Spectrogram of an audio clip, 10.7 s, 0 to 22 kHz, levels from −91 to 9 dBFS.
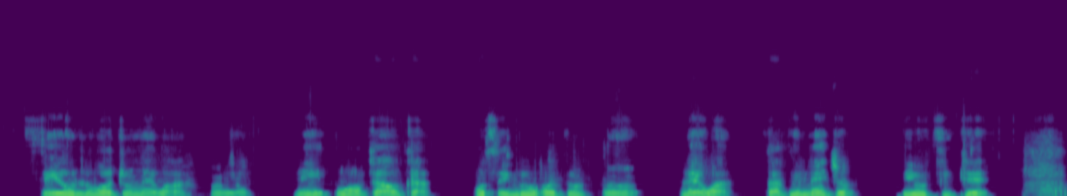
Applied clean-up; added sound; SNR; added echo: neural mask model Resemble Enhance denoiser.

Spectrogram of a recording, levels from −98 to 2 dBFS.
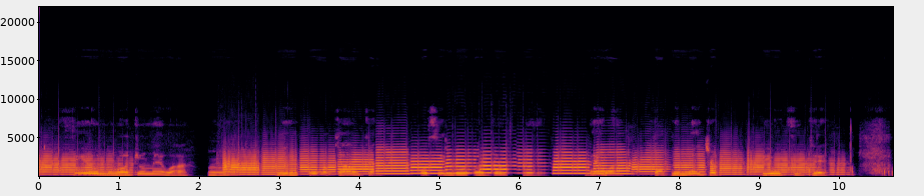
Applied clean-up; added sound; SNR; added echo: neural mask model RNNoise.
